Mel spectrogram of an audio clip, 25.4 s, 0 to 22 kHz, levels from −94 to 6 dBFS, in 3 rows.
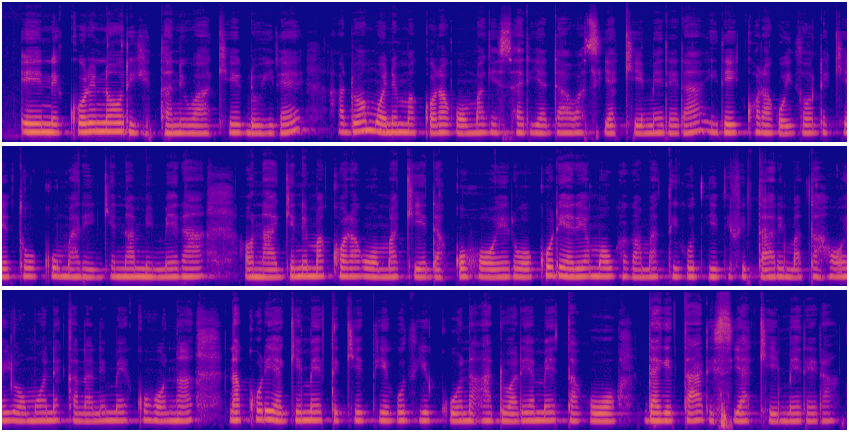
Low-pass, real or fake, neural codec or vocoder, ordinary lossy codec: none; real; none; none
